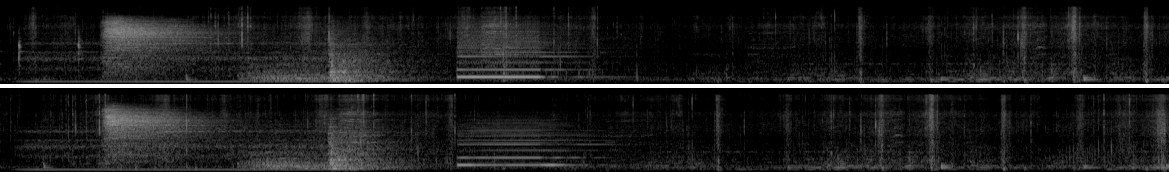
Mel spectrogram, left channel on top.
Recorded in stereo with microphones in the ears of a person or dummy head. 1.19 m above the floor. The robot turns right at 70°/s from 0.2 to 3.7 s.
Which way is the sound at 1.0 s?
155° left.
